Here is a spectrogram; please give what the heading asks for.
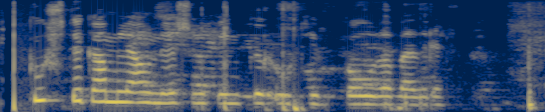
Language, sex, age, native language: Icelandic, female, 13, Icelandic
